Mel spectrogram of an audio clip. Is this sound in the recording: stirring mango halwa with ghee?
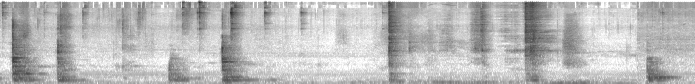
yes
